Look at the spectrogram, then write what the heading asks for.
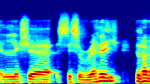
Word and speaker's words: Cicirelli: excited to have on the show e alicia cicerelli did i pronounce that correctly you did pronounce it correctly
